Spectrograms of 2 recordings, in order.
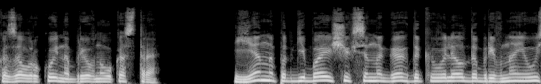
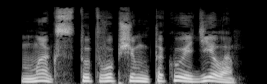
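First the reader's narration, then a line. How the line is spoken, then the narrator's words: Mumble. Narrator (Russian): промямлил он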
